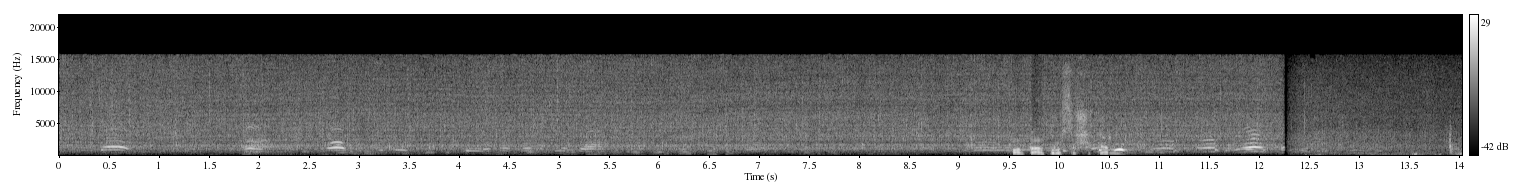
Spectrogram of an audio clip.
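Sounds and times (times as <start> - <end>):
fountain water splashing: 0.0 - 14.0.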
